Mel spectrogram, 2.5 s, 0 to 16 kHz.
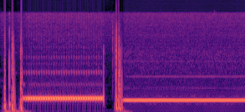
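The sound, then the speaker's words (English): An MCI long-distance dial tone sounds as a loud, steady, single-pitched hum after a few opening clicks. It breaks off briefly with another click, then resumes and holds. “it started with MCI. They created the new normal of a 400 hertz dial tone”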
